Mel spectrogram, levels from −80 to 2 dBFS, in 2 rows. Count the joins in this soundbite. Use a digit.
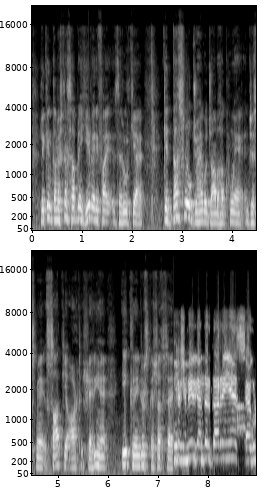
1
